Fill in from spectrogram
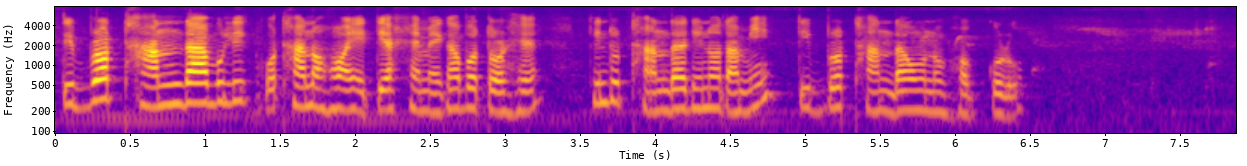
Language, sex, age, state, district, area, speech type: Assamese, female, 45-60, Assam, Lakhimpur, rural, spontaneous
